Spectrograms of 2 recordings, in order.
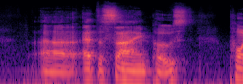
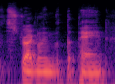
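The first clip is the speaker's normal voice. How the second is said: plain reading voice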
